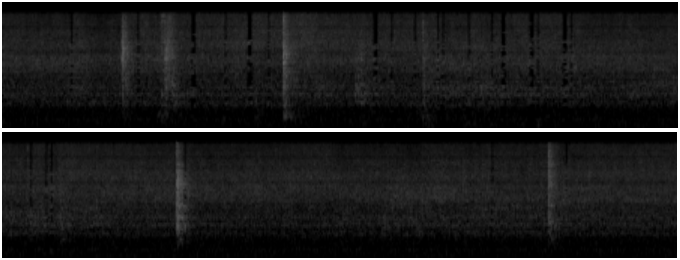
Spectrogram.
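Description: A spoon clinks against a frying pan.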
